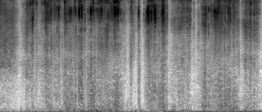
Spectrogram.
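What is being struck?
Sequined fabric dress.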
